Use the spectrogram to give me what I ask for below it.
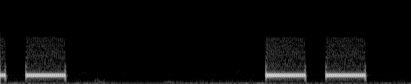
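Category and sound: signal or alarm, telephone line ringing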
